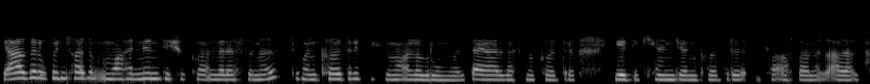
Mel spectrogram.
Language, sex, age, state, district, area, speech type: Kashmiri, male, 45-60, Jammu and Kashmir, Srinagar, urban, conversation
